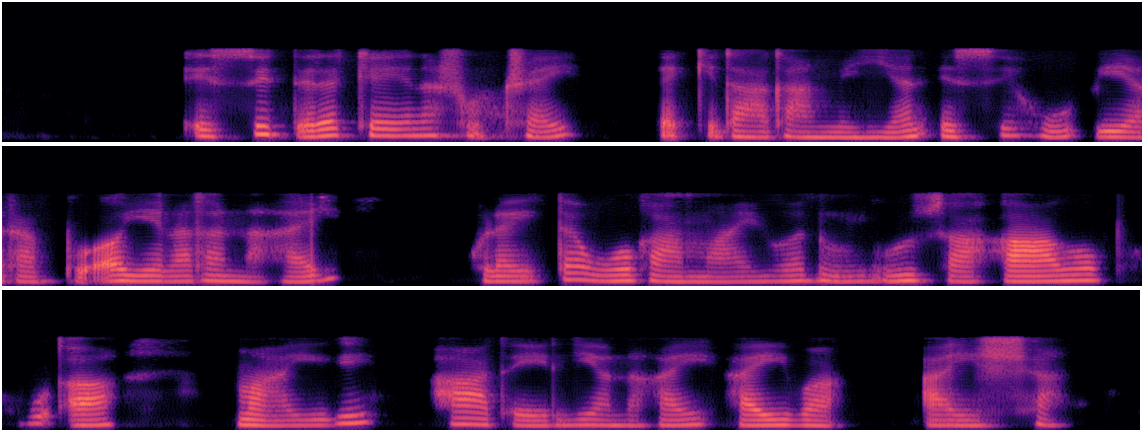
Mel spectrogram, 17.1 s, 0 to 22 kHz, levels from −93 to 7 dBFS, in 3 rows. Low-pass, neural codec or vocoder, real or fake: 5.4 kHz; codec, 24 kHz, 0.9 kbps, WavTokenizer, large speech release; fake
